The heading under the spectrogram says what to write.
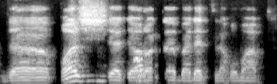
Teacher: Kena baca zaqash dekat qa tu. Tekan kat qa tu, bagi tinggi suara. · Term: nabru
